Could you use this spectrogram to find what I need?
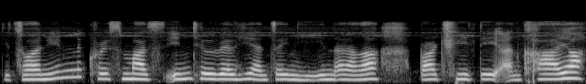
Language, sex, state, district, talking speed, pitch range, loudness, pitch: Mizo, female, Mizoram, Aizawl, 195 wpm, 225-250 Hz, -17 LUFS, 240 Hz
